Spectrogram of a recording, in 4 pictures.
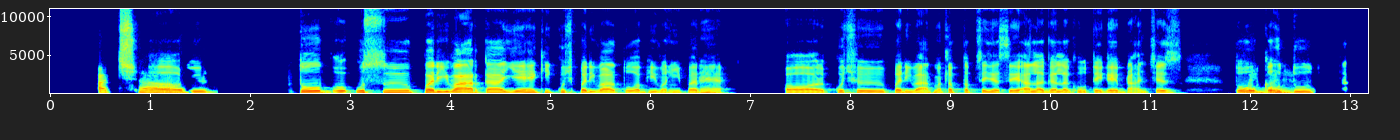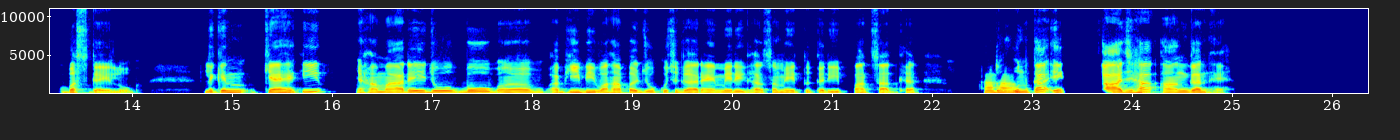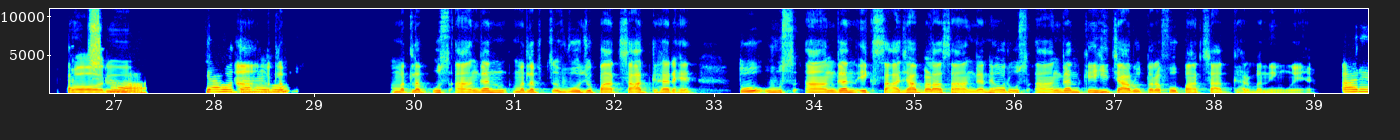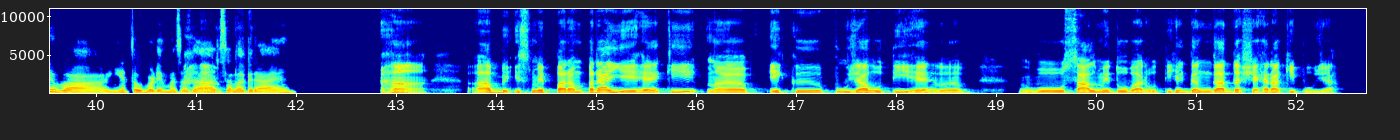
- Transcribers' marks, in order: in English: "ब्रांचेज़"
- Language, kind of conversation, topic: Hindi, podcast, आपके परिवार की सबसे यादगार परंपरा कौन-सी है?
- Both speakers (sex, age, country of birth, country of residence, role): female, 20-24, India, India, host; male, 40-44, India, Germany, guest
